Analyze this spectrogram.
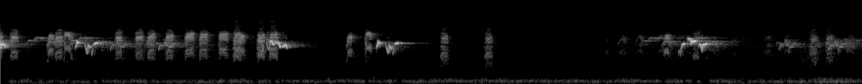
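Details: Sooty-headed bulbul, a fierce, chatty bird heard as a trapping lure: a burst of quick chattering notes mixed with bubbly whistles, then scattered single notes, a silent gap, and a final warbled whistled phrase.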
